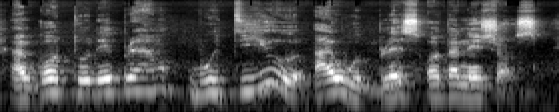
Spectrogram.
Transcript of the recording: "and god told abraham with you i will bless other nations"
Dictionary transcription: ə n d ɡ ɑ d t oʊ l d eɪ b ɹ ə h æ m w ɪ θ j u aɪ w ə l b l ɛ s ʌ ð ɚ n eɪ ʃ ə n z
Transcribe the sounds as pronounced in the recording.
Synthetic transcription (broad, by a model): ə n ɡ ɑ d t oʊ l d eɪ b ɹ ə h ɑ m w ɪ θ j u aɪ w ə l b l ɛ s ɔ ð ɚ n eɪ ʃ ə n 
